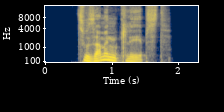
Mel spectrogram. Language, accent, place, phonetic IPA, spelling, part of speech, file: German, Germany, Berlin, [t͡suˈzamənˌkleːpst], zusammenklebst, verb, De-zusammenklebst.ogg
- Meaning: second-person singular dependent present of zusammenkleben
